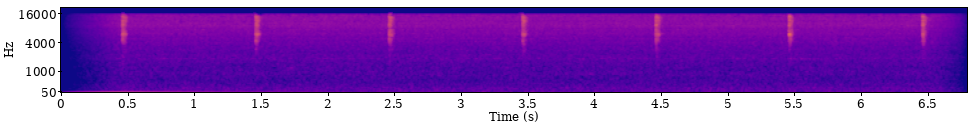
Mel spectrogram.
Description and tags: I used my watch that I would always hear late at night
clock, watch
